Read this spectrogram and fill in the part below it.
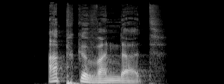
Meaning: past participle of abwandern
- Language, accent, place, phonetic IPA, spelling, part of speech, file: German, Germany, Berlin, [ˈapɡəˌvandɐt], abgewandert, verb, De-abgewandert.ogg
